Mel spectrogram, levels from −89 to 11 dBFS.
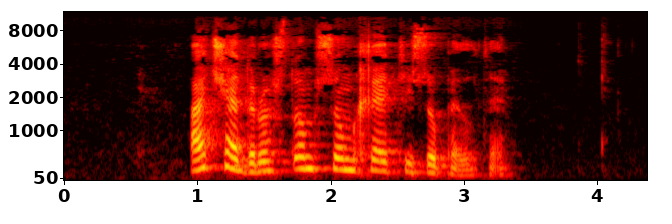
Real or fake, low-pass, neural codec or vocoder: real; 10.8 kHz; none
